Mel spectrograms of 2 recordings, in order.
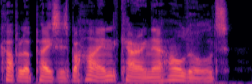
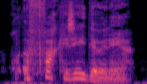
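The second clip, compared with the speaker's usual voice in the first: muttered under breath; 9 dB quieter than usual. A narrator's reading. Beach muttering to Carter about Smallwood, under his breath. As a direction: mutter it so only your mate hears. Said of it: "Beach muttered under his breath".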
